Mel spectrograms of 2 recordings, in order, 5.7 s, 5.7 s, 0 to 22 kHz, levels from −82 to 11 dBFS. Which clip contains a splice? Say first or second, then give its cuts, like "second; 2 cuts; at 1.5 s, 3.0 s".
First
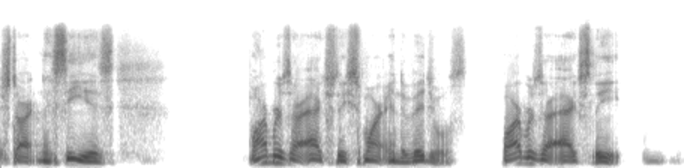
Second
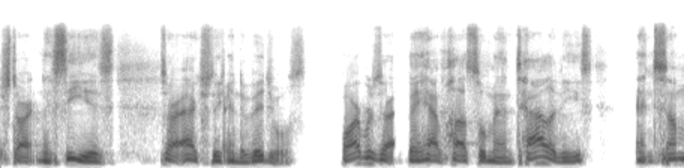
second; 3 cuts; at 1.3 s, 1.8 s, 3.3 s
